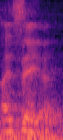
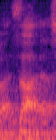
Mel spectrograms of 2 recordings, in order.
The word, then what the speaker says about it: Isaiah: The English way that we pronounce it is Isaiah. If you were wondering, everyone else on the planet calls it Isaiah, so just that's where it's coming from.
